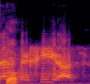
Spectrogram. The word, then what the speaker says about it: Mejias: Whenever I talk to people who guest Mejias is technically how it's supposed to be pronounced, but yeah.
